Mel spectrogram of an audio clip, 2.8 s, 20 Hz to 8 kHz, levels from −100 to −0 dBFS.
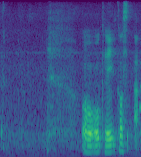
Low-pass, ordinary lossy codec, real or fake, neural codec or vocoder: none; none; real; none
